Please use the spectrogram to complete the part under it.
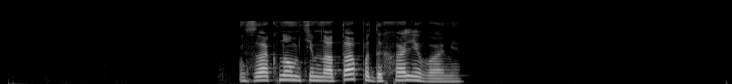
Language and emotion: Russian, neutral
